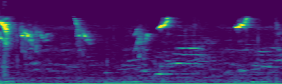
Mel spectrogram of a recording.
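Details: Long-tailed shrike tutor recording for training birds: sparse loud, rasping downslurred notes, a few isolated squawks spaced about a second apart, with faint tonal whistles behind.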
